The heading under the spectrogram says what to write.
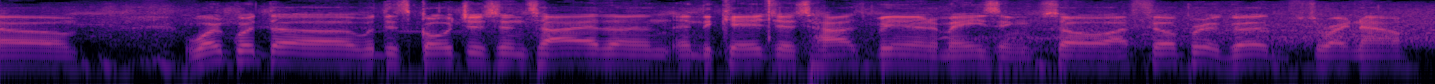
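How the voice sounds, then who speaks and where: Noticeable background noise sits behind a man with a Spanish accent who speaks at a medium pitch and a moderate pace. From Dominican Republic, raised in Montreal. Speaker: professional baseball player. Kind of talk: TV interview. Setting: remote from ballpark. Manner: halting, many fillers.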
